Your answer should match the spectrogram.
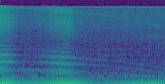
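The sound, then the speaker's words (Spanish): A newly made spaceship-like electronic ringtone plays alone on a cell phone, a deep rumbling drone with layered tones that slowly slide downward in pitch, swelling and fading over a couple of seconds. “Creamos un nuevo tono de llamada que suena como una nave, nada más.”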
